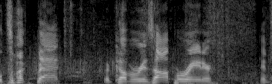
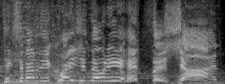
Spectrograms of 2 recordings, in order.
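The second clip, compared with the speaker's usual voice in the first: screaming hype call, high and loud; esports caster; 7 dB louder than usual. Real, not acted. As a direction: erupt on the clutch shot. Clutch shot called at peak.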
